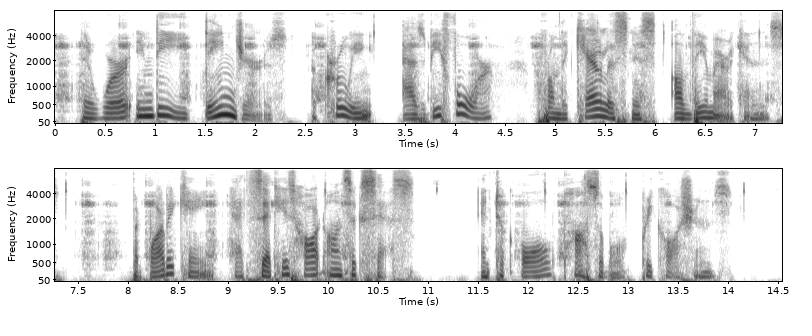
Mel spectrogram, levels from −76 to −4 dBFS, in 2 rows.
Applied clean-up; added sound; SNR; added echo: neural mask model Resemble Enhance denoiser.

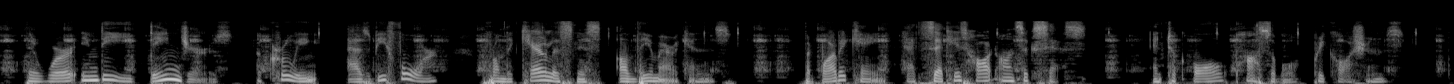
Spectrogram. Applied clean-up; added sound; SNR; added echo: classical method Wiener filter.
